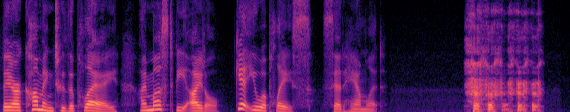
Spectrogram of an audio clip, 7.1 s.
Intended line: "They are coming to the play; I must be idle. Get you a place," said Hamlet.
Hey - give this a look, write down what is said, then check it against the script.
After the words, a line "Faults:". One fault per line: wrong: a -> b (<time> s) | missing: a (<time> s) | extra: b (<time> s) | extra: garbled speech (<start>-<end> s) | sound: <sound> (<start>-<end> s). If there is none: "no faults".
"They are coming to the play; I must be idle. Get you a place," said Hamlet.
Faults:
sound: laugh (5.8-6.8 s)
